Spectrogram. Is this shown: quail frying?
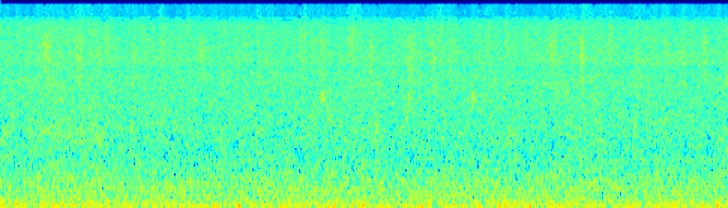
no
